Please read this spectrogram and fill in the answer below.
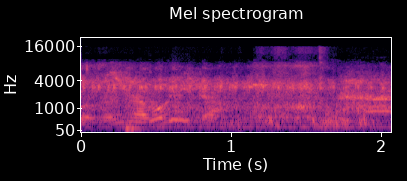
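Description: Indistinct voices from a video clip played back through a phone's small speaker, with a short low thump about a third of a second in.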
